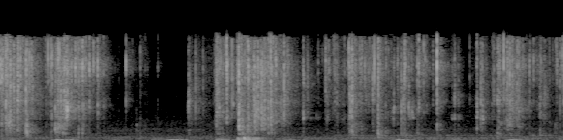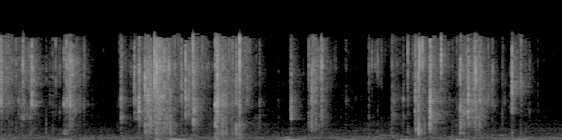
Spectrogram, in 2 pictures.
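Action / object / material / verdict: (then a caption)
scrape / ball of grated soap / soap / none. A fist-sized solid pink ball of grated soap, held in a hand with long manicured nails, is scraped and cut with a metal blade tool, shedding crumbly shavings. Repeated bright, dry crunching and scraping bursts come in uneven waves, with almost no low end.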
